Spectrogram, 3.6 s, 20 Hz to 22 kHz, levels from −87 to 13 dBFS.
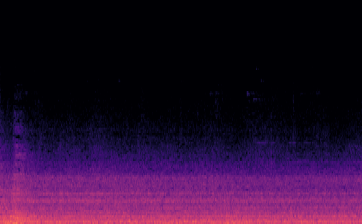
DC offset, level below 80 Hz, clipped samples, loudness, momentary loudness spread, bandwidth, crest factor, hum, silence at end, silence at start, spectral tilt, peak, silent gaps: under 0.1%; -72 dBFS; under 0.1%; -26 LUFS; 4 LU; 10.5 kHz; 16 dB; none; 0 s; 0 s; -6 dB/octave; -10 dBFS; none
